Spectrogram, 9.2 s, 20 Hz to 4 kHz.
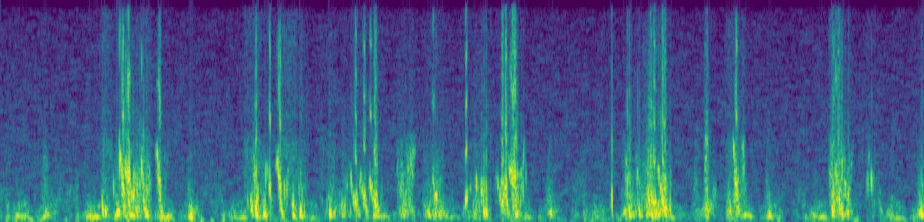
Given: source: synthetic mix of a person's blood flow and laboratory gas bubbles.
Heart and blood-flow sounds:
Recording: Doppler ultrasound of blood flow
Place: precordium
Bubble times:
0.98-1.68 s: bubbles
2.44-3.08 s: bubbles
3.19-3.82 s: bubbles
3.96-4.15 s: bubbles
4.21-4.45 s: bubbles
4.62-4.91 s: bubbles
4.93-5.26 s: bubbles
6.08-6.16 s: bubbles
6.22-6.74 s: bubbles
7.01-7.17 s: bubbles
7.25-7.46 s: bubbles
8.28-8.53 s: bubbles
8.65-8.78 s: bubbles
9.17-9.25 s: bubbles
From the record:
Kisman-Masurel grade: 233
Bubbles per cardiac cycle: several, 3 to 8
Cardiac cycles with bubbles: 50 to 99%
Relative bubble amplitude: loud (0.450 to 0.775)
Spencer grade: 3 (all of the cardiac periods contain showers or single bubble signals, but not dominating or overriding the cardiac motion signals)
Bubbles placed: anywhere in the cardiac cycle

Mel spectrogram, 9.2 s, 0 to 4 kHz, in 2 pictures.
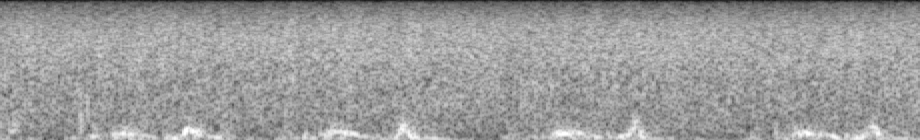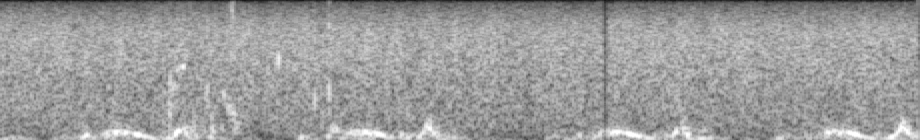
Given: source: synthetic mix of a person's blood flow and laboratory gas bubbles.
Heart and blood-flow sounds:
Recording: Doppler ultrasound of blood flow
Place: precordium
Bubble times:
0.00-0.14 s: bubbles
0.39-0.53 s: bubbles
5.38-5.90 s: bubbles
5.96-6.04 s: bubbles
6.14-6.35 s: bubbles
From the record:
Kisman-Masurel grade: 222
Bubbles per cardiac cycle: several, 3 to 8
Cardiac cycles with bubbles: 10 to 50%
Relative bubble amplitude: moderate (0.250 to 0.450)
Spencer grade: 2 (many but less than half of the cardiac periods contain bubble signals, singularly or in groups)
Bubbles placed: only in the low amplitude regions of the cardiac cycle

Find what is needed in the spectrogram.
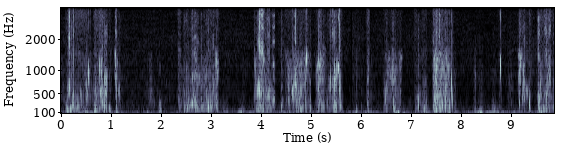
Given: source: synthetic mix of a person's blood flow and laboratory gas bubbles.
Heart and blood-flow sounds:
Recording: Doppler ultrasound of blood flow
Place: subclavian vein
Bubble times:
0.08-0.59 s: bubbles
0.64-1.01 s: bubbles
1.06-1.20 s: bubbles
2.33-2.41 s: bubbles
2.44-3.17 s: bubbles
3.84-4.29 s: bubbles
4.38-5.01 s: bubbles
5.08-5.64 s: bubbles
6.10-6.18 s: bubbles
6.44-6.83 s: bubbles
7.08-7.33 s: bubbles
7.42-7.87 s: bubbles
8.75-8.82 s: bubbles
9.12-9.41 s: bubbles
9.52-9.87 s: bubbles
From the record:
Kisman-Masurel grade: 233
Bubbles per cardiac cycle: several, 3 to 8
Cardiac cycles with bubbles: 50 to 99%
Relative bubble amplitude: loud (0.450 to 0.775)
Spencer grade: 3 (all of the cardiac periods contain showers or single bubble signals, but not dominating or overriding the cardiac motion signals)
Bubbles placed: anywhere in the cardiac cycle

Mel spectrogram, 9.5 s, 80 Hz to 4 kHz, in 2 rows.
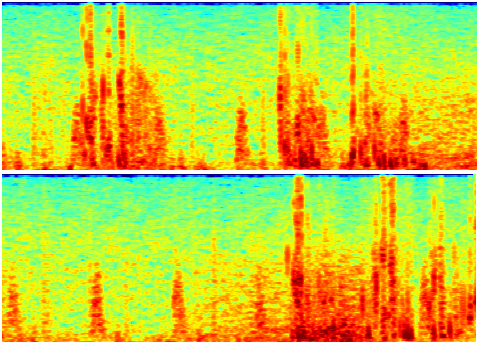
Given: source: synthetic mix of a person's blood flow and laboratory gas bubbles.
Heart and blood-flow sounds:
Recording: Doppler ultrasound of blood flow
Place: subclavian vein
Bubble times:
0.78-1.57 s: bubbles
2.75-3.19 s: bubbles
3.46-4.06 s: bubbles
7.58-8.11 s: bubbles
8.33-8.89 s: bubbles
8.99-9.50 s: bubbles
From the record:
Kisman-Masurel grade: 332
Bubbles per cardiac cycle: rolling drumbeat, 9 or more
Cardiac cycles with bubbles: 50 to 99%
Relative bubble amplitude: moderate (0.250 to 0.450)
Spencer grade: 3 (all of the cardiac periods contain showers or single bubble signals, but not dominating or overriding the cardiac motion signals)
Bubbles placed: anywhere in the cardiac cycle

